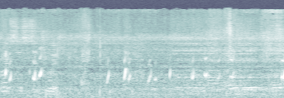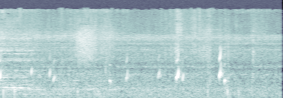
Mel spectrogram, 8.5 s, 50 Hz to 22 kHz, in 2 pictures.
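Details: Pair of domestic guinea pigs sitting on a settee during the early hours of 9 November 2021, giving a run of brief, evenly spaced squeaks about twice a second against a faint household hum.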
